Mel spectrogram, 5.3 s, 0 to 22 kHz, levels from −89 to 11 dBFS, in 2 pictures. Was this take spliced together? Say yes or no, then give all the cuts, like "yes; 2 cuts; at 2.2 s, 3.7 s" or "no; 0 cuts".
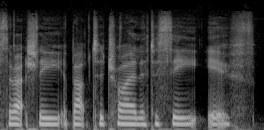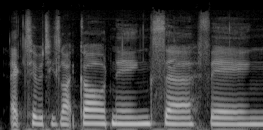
yes; 2 cuts; at 1.5 s, 2.7 s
